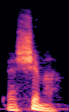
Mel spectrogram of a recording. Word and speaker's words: Shema: And on the back of this thing was the Shema prayer. Is that how you say it? – Shema.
